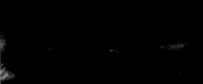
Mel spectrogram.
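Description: Near silence after a woman's voice trails off at the start, with only a faint soft hiss near the end.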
